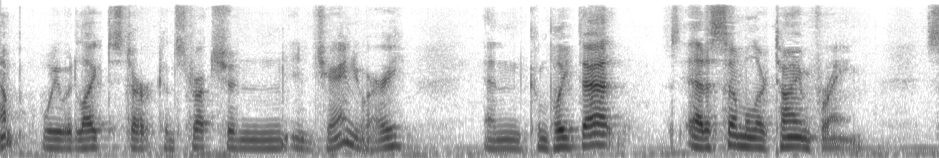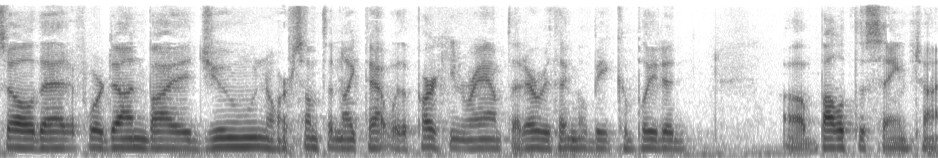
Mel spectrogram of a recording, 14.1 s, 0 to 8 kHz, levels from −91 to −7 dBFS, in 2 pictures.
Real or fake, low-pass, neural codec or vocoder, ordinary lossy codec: fake; 7.2 kHz; codec, 16 kHz, 2 kbps, X-Codec, WavLM features, trained on Multilingual LibriSpeech; AAC, 32 kbps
